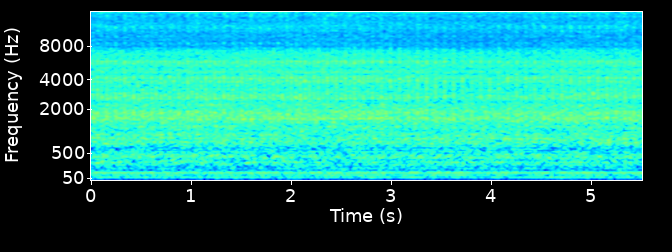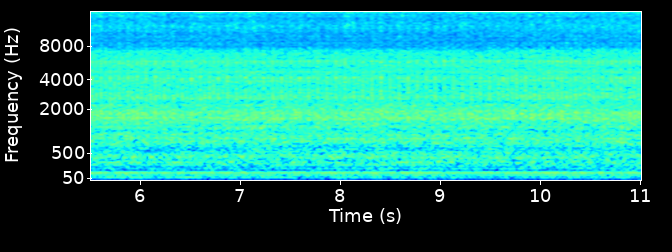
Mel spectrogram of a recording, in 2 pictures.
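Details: Lanson Style 3 exhaust fan, newly acquired, running with worn bearings that need replacing: a steady, rough drone with a constant low hum and an even, gritty roar that never changes.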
